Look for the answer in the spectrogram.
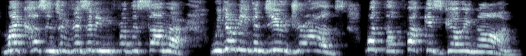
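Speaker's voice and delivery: high, exasperated British voice; Heidi. Retold or imitated. British girlfriend answering police questions, high British accent. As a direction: imitate an indignant Brit, pitched well up. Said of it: "She's like".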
